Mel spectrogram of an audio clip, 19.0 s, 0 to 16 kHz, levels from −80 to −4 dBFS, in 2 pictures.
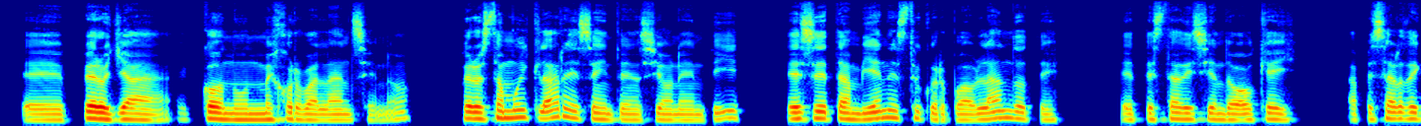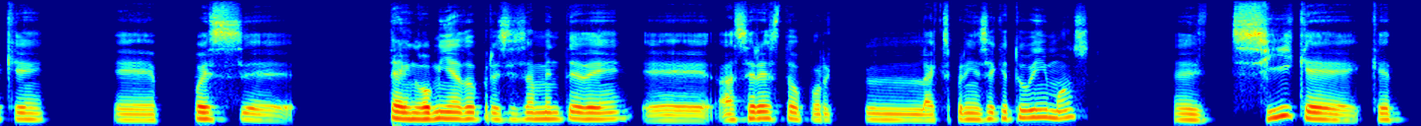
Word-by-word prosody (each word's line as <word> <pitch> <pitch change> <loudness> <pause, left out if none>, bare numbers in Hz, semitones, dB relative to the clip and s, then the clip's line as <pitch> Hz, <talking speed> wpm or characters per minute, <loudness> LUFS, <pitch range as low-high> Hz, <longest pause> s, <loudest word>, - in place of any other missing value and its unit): eh, 125 0 -2
pero 155 -2 +10
ya 130 -3 +1 0.2
con 145 -3 +5
un 130 0 +2
mejor 135 +1 0
balance, 125 -1 -1
¿no? 155 +3 -9 0.3
Pero 155 -1 +6
está 145 +3 +2
muy 175 +2 +2
clara 170 +5 +1
esa 145 -2 0
intención 125 -1 -2
en 120 -1 -4
ti. 160 +6 -5 0.3
Ese 150 +2 +4
también 145 +2 +2
es 165 -2 -1
tu 160 - -6
cuerpo 130 -3 -4
hablándote. 140 0 -1 0.4
Eh, 130 - -4
te 130 - -8
está 140 +2 -1
diciendo: 135 -2 +1
"Okey, 130 0 -2 0.3
a 125 - -8
pesar 145 +3 +1
de 145 -1 0
que, 140 -2 -4 0.4
eh, 125 -1 -4 0.2
pues, 145 -1 +2
eh, 125 -5 -4 0.6
tengo 145 -2 +5
miedo 150 -1 +2
precisamente 145 +2 -1
de, 145 +3 +1
eh, 110 -1 -3
hacer 130 +6 +1
esto 150 -2 -1
por 125 -1 -7 0.2
la 125 -2 -3
experiencia 140 +4 -3
que 160 - -4
tuvimos, 175 +2 -2 0.5
eh, 125 -3 -3 0.2
sí 195 +8 +3
que 130 - +1
que 135 -1 -4
140 Hz, 160 wpm, -23 LUFS, 125-150 Hz, 0.6 s, pero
